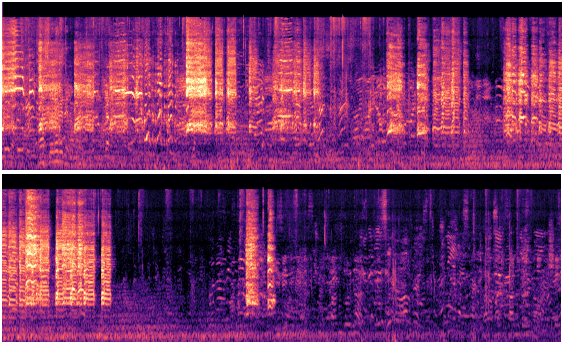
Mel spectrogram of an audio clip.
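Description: Children and adults chatter and call out nearby, outdoors.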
